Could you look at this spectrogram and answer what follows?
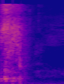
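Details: One sharp, hissing sneeze from a dog, a quick explosive burst of air fading within a second, during a prolonged sneezing bout.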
